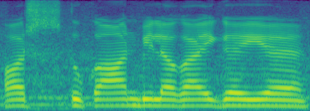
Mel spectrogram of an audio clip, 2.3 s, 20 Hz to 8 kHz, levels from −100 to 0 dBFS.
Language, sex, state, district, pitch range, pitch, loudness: Hindi, female, Chhattisgarh, Raipur, 170-175 Hz, 170 Hz, -13 LUFS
